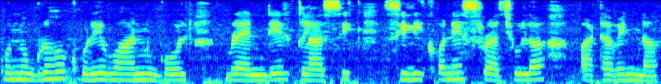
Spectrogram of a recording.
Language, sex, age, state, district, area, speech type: Bengali, female, 18-30, West Bengal, Kolkata, urban, read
